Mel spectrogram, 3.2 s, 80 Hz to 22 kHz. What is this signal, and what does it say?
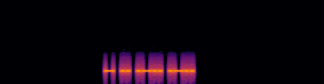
Morse code, heard as a keyed tone, about 44 wpm, 700 Hz. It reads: TILL
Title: Top 1751-2000 Words 45wpm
